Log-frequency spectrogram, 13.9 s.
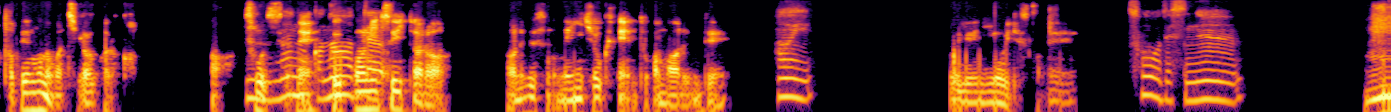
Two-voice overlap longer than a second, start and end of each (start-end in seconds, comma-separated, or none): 2.5-3.9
